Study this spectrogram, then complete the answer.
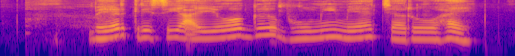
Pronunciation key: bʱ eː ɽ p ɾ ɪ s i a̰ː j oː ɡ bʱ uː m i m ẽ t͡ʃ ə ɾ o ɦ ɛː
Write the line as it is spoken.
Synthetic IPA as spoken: bʱ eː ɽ k ɾ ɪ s i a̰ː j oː ɡ bʱ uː m i m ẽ t͡ʃ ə ɾ o ɦ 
